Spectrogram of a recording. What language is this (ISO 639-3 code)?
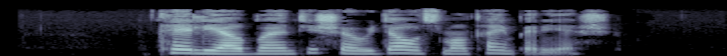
kat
